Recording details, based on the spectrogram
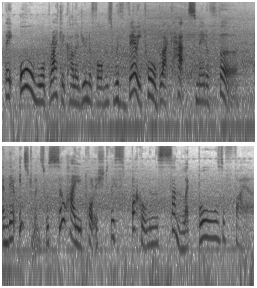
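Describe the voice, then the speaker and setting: A woman's voice: lowish voice, very animated, moderate pace, noisy background. A woman narrating a children's story from a script as a storyteller.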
